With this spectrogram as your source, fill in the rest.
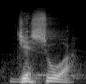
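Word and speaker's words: ישוע: Jesús que quiere decir en el original la pronunciación sería yeshua Y eso es el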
